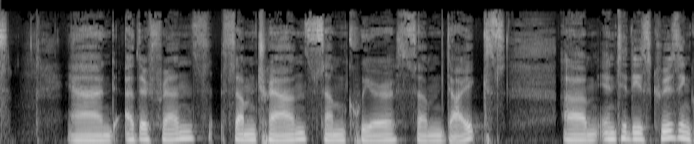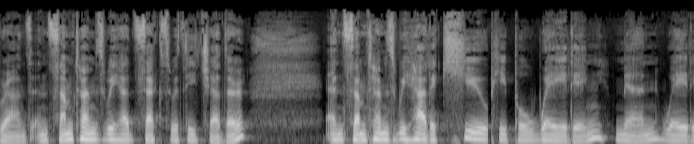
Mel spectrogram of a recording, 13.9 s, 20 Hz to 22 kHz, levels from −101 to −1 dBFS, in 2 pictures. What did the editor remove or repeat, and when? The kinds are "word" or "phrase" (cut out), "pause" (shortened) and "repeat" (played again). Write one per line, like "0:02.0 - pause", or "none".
0:05.5 - pause
0:11.8 - word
